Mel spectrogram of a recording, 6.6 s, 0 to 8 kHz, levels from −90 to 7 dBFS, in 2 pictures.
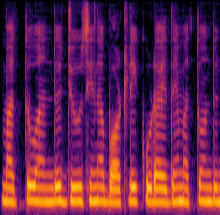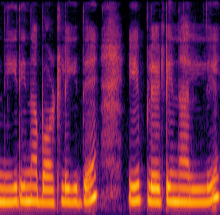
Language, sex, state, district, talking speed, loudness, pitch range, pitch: Kannada, female, Karnataka, Raichur, 125 wpm, -13 LUFS, 190-205 Hz, 195 Hz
